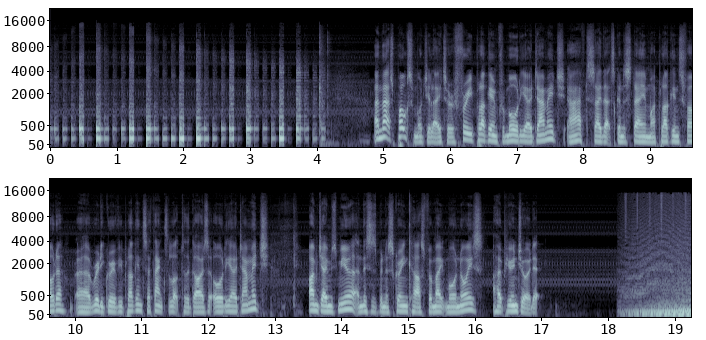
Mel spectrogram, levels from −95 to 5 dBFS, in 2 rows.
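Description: From start to finish there's timecode bleed: linear timecode leaking in from a nearby track or cable. Its square wave flips between roughly 1 kHz and 2 kHz, giving a steady chirping warble around 35 dB under the sound, and its rhythm fits 25-frame code.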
